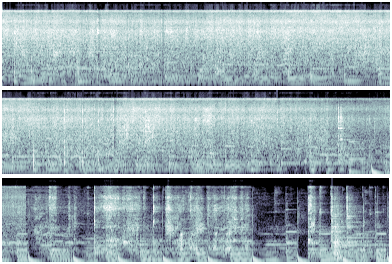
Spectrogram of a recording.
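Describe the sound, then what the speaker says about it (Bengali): Ground kakrol filling frying in a little oil, a loud bright sizzle with stirring, then sharper repeated clanks and scrapes of a utensil against the pan toward the end. "তো আমি দেখো সামান্য তেল দিয়ে দিয়েছি, এখন এটাকে আমি ভেজে নেব।"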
